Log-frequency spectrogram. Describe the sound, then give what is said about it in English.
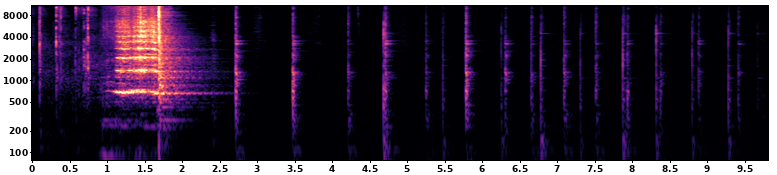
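A hatch being opened: a loud grinding scrape with a ringing tone lasts about a second, followed by many sharp, evenly spaced metallic clanks that continue to the end. “open the hatch. With gusto!”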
